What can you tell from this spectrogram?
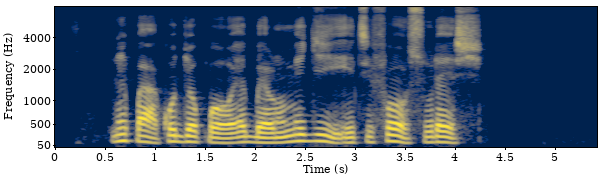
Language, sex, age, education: Yoruba, male, 15-29, tertiary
